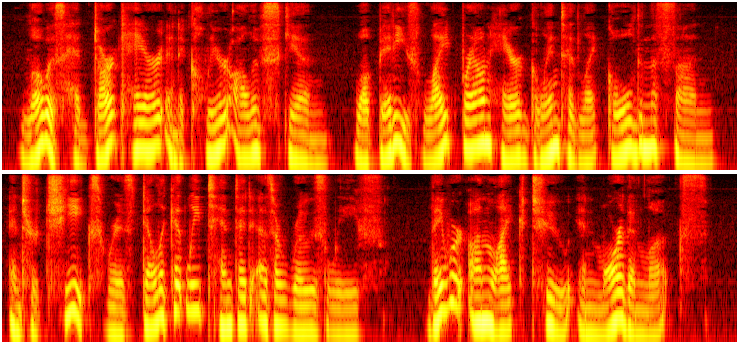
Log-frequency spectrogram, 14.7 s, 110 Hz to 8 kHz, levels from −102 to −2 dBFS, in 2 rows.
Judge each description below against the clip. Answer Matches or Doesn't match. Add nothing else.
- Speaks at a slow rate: Doesn't match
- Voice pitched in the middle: Matches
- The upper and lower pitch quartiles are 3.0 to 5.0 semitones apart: Doesn't match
